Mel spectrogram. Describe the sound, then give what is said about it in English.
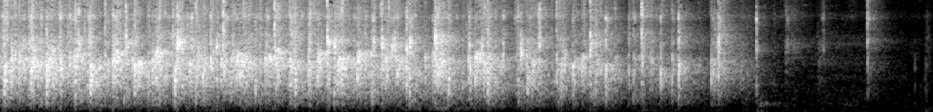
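Studio audience applauding the storytellers at a live storytelling night: dense, loud clapping that holds steady for several seconds, then thins into scattered claps and fades out near the end. “All right, thank you so much to tonight's wonderful storytellers and our fabulous in-studio audience. You all deserve a hand.”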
